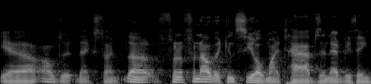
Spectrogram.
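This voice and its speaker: A man with a non-native accent speaks at a very deep, low pitch with ordinary variation. The recording is very clean, with a silent background. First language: not English. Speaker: livestream host. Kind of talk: casual chat. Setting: livestream.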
